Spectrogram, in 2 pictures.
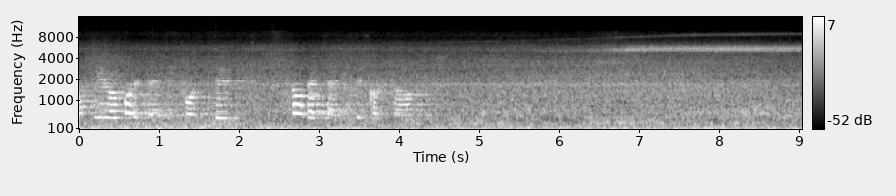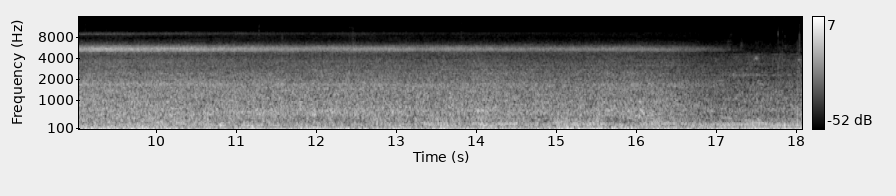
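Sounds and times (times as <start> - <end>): diesel train rumbling: 0.0 - 18.0
high-pitched whine: 0.0 - 18.0.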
